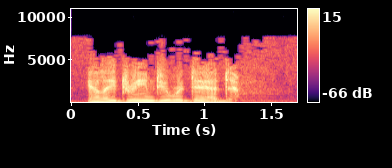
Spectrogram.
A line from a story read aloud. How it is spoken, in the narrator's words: she said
